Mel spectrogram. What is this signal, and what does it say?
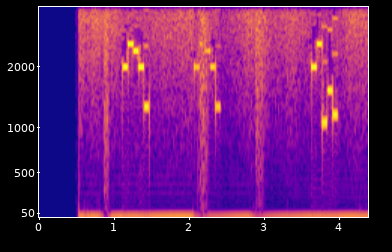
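Five-tone selective call (ZVEI), heard as quick runs of five tones, tones of about 70 ms. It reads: 88083 88152
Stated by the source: Five-tone ZVEI selective call received by SDR.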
